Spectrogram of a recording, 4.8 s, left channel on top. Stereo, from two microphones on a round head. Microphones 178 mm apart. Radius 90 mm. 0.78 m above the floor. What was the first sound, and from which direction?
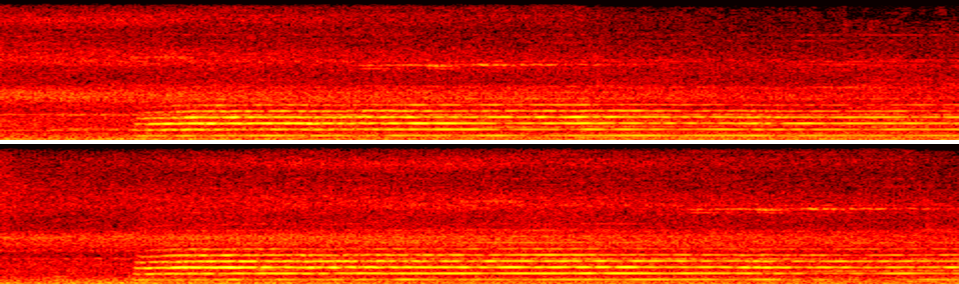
A trumpet, 85° right.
